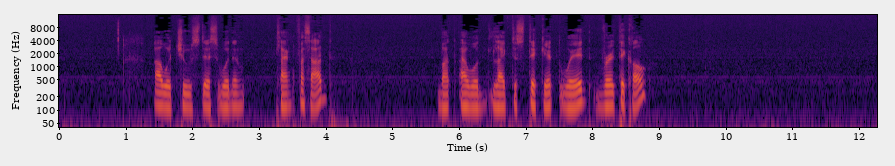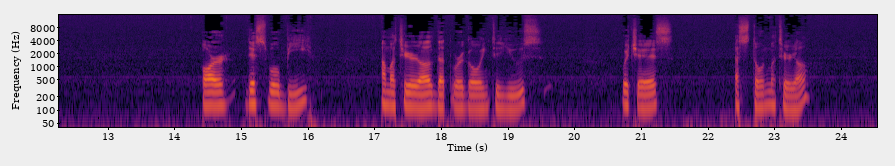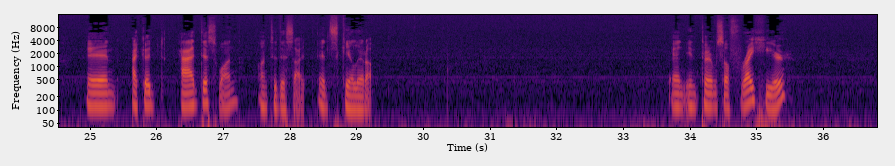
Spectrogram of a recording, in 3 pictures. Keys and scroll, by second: 0.6-1.3 typing, 3.0 a, 6.8-9.7 typing, 30.0-31.1 typing.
